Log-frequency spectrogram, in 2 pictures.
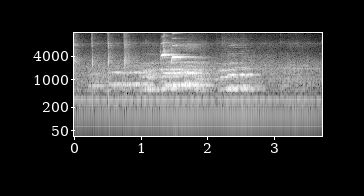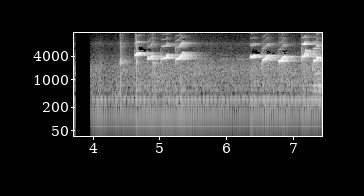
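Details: Female olive-backed sunbird used as a lure: a lower twittering warble, a short break, then rapid high, falling chirps in quick clusters, with a steady background hum.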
